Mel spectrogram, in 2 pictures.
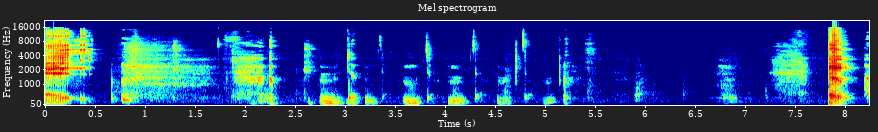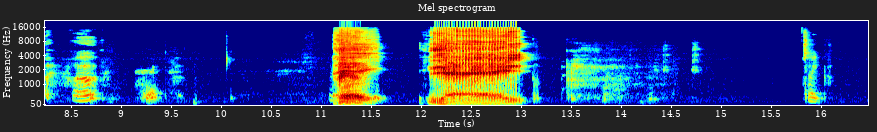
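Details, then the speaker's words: Person burping at 5:03 a.m. for the first time in a while: short croaky throat sounds and faint voice, then two loud, drawn-out belches; ordinary burping. "5:03 in the morning, and I'm belching. Hopefully, I don't wake my parents up."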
